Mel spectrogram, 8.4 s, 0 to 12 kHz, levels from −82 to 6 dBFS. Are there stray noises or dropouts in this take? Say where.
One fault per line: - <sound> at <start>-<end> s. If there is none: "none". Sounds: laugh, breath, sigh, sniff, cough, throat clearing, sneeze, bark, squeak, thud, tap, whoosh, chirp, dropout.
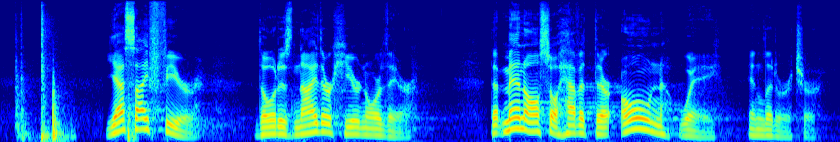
- squeak at 0.1-0.8 s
